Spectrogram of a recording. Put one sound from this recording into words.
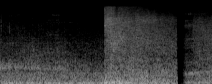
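A giant creature lets out a deep, pained roar.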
